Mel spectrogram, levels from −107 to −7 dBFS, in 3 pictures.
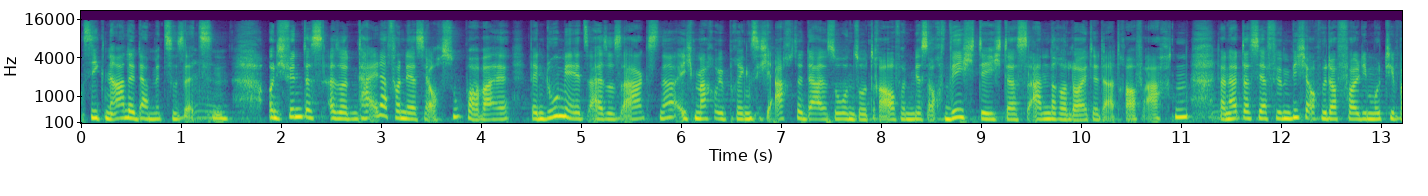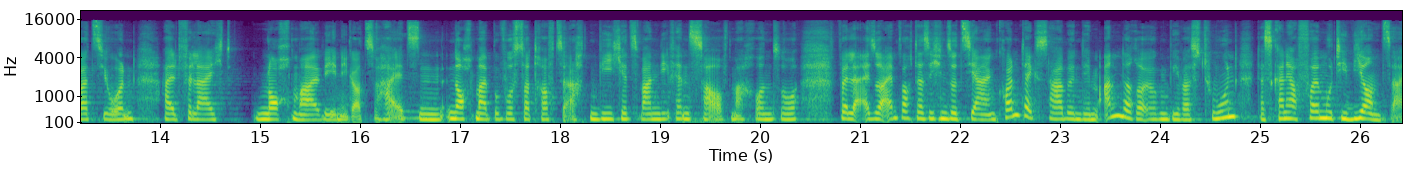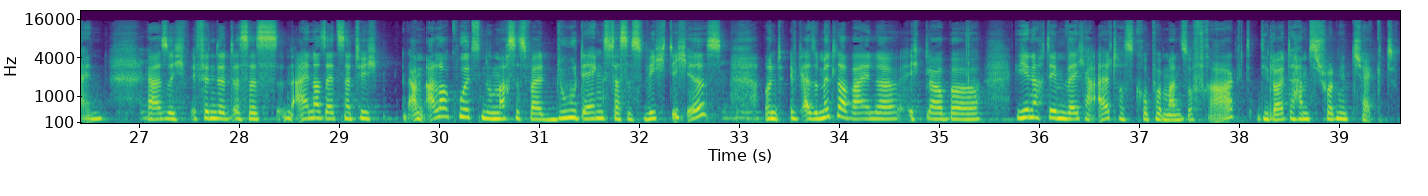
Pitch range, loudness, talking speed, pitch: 200-230 Hz, -19 LUFS, 210 wpm, 210 Hz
